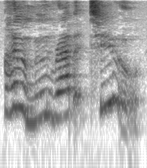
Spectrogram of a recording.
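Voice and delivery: high, loud gleeful boast; proud call. Acted. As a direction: shout it as you bound along. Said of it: "he called to Annie".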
